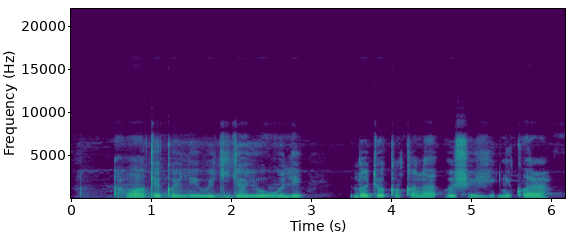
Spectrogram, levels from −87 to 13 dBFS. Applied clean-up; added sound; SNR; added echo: none; none; none; none.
